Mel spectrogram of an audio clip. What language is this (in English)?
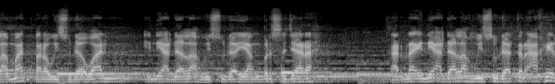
Indonesian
